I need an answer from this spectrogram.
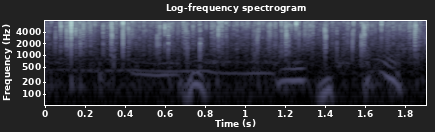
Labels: {"label": "biophony, cascading saw", "recorder": "SoundTrap 600 or HydroMoth"}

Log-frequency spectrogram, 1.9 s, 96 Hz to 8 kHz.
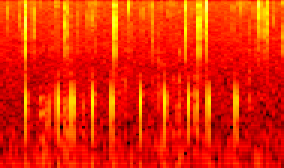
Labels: {"label": "biophony, knock", "recorder": "SoundTrap 300"}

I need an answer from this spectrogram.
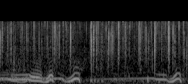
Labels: {"label": "biophony, cascading saw", "recorder": "SoundTrap 600 or HydroMoth"}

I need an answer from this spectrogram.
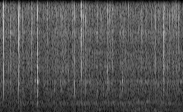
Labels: {"label": "ambient", "recorder": "HydroMoth"}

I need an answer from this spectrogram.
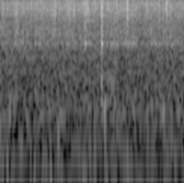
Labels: {"label": "ambient", "recorder": "HydroMoth"}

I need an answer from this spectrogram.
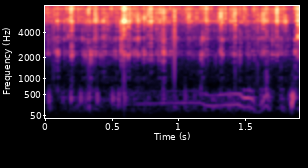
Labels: {"label": "biophony, cascading saw", "recorder": "HydroMoth"}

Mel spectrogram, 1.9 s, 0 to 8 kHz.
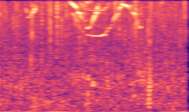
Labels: {"label": "biophony, dolphin", "recorder": "SoundTrap 500"}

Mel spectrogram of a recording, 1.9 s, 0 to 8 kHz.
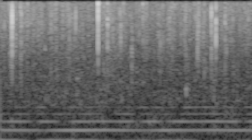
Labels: {"label": "biophony, midshipman", "recorder": "SoundTrap 500"}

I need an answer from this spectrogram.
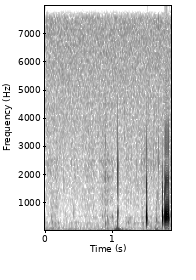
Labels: {"label": "biophony, knock croak", "recorder": "SoundTrap 300"}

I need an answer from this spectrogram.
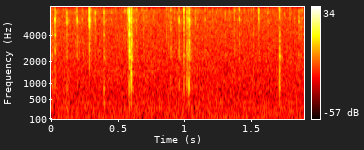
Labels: {"label": "ambient", "recorder": "HydroMoth"}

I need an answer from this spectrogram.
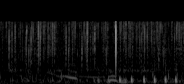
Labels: {"label": "biophony, cascading saw", "recorder": "SoundTrap 600 or HydroMoth"}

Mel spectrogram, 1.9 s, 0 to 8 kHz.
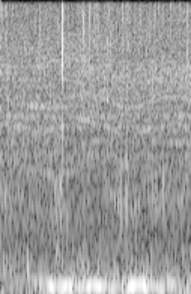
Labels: {"label": "biophony", "recorder": "SoundTrap 500"}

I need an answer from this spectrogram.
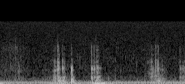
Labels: {"label": "biophony, knock croak", "recorder": "SoundTrap 300"}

